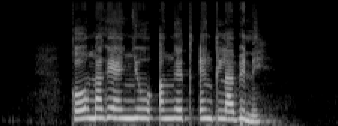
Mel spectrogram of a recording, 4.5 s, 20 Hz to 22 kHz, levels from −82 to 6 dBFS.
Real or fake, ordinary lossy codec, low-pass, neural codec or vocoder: real; Opus, 32 kbps; 19.8 kHz; none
